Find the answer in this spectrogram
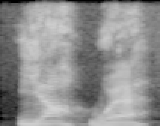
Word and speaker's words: Yahweh: the god of Israel whom Semitic scholars believe is pronounced a breathy reverent Yahweh the Lord kills she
